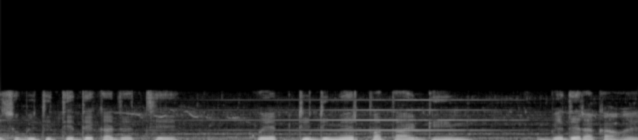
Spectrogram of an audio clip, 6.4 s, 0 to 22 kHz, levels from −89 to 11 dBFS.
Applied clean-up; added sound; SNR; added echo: none; Bowed string instrument + Liquid; 16 dB; none.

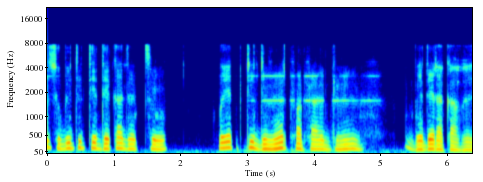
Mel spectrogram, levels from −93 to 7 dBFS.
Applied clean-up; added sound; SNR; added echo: neural diffusion model UNIVERSE++.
